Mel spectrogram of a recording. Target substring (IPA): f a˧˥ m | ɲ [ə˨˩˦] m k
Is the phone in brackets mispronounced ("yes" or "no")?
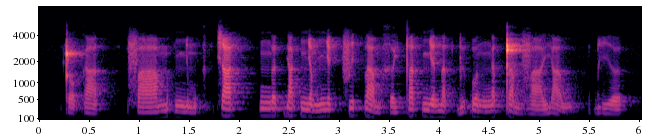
no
